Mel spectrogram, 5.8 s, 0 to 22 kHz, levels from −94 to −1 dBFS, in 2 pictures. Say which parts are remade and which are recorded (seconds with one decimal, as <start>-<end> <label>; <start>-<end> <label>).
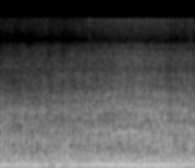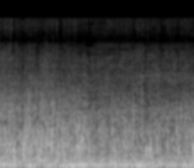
0.0-4.2 recorded; 4.2-4.7 remade; 4.7-5.8 recorded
